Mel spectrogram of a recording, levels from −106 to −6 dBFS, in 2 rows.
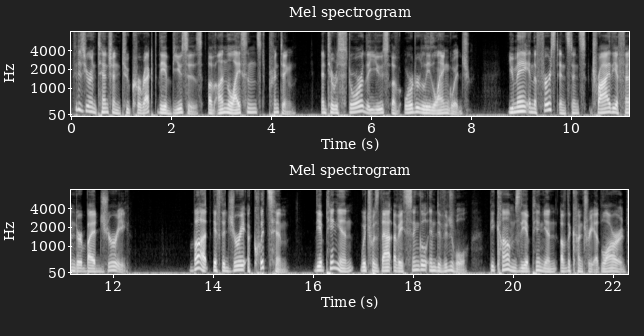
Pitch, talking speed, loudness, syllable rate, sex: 120 Hz, 150 wpm, -20 LUFS, 4.9 syllables/s, male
